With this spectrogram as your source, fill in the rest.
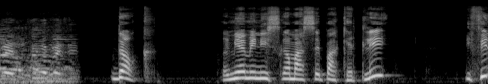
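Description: A young woman speaks close to a microphone with animation.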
